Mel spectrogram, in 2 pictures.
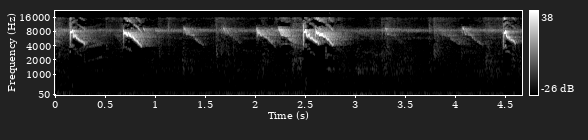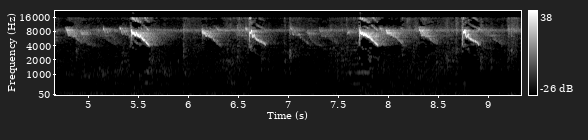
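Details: White-eye lure call for attracting birds in the forest: thin, very high descending notes, each sliding sharply downward, given in quick irregular bursts of two or three, with a faint low hum behind.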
